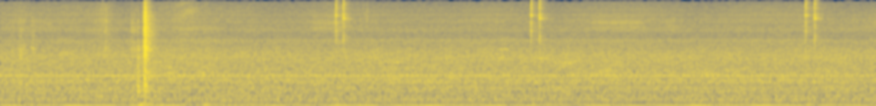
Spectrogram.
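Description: A few faint computer mouse clicks as checkboxes are ticked, with one sharper click about a second and a half in, over a steady low hum and a faint steady whine.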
